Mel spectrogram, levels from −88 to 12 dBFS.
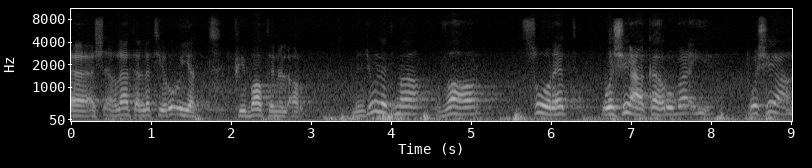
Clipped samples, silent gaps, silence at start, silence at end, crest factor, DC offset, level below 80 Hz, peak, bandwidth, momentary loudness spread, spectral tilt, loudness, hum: under 0.1%; none; 0 s; 0 s; 18 dB; 0.3%; -42 dBFS; -12 dBFS; 9.8 kHz; 14 LU; -7 dB/octave; -30 LUFS; none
